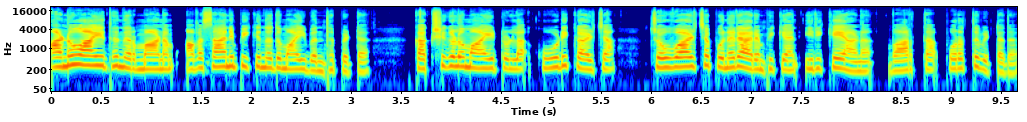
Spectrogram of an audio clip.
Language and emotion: Malayalam, neutral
